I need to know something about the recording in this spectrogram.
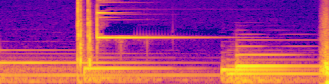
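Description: Sound effects for an animated subscribe button: a click with a bright, high ding about half a second in, then a lower chime of several notes together near the end, each ringing on and fading.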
